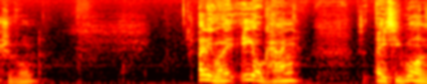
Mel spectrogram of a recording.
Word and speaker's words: Siobhan: Eog Hang 81, and I'm sorry if Eog Hang is one of those Irish names that we're not pronouncing right, like Adrian or something. What's the SIOA? Siobhan.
